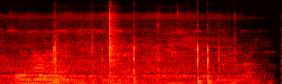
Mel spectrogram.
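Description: Mango chunks being tipped from a ceramic plate into a plastic blender jar: a few sharp clicks and knocks, two in quick succession near the end.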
